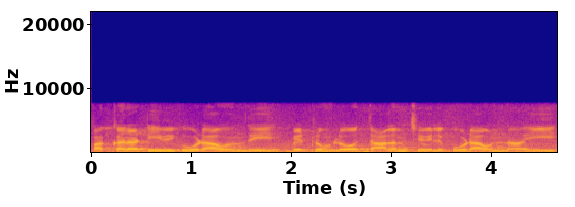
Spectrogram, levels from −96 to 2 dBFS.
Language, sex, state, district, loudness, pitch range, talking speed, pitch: Telugu, male, Telangana, Komaram Bheem, -15 LUFS, 120-130 Hz, 140 wpm, 120 Hz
